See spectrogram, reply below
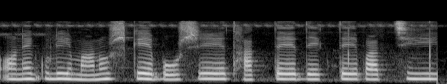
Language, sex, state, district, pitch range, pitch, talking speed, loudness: Bengali, female, West Bengal, Alipurduar, 230-255 Hz, 245 Hz, 80 wpm, -15 LUFS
